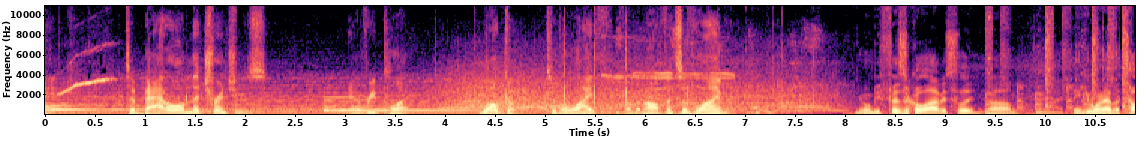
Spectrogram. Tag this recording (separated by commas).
Music, Speech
